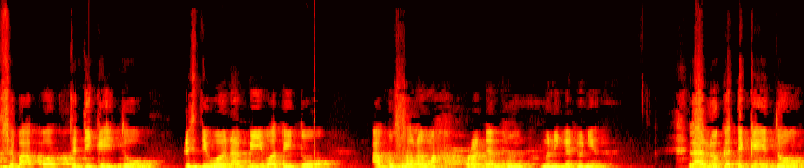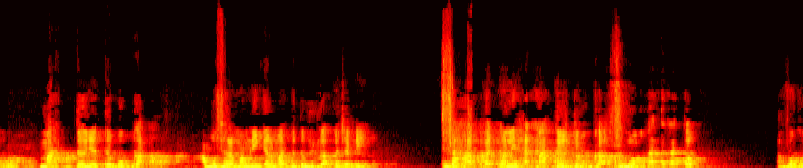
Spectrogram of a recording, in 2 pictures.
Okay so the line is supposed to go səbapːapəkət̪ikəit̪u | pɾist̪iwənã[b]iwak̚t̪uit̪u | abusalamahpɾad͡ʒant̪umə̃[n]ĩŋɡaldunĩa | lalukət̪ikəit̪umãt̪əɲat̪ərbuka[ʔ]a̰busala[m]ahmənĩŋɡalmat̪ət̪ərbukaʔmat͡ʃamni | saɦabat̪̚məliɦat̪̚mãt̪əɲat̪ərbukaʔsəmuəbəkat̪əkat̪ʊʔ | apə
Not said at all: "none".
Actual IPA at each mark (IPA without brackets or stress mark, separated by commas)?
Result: b, n, ʔ, m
